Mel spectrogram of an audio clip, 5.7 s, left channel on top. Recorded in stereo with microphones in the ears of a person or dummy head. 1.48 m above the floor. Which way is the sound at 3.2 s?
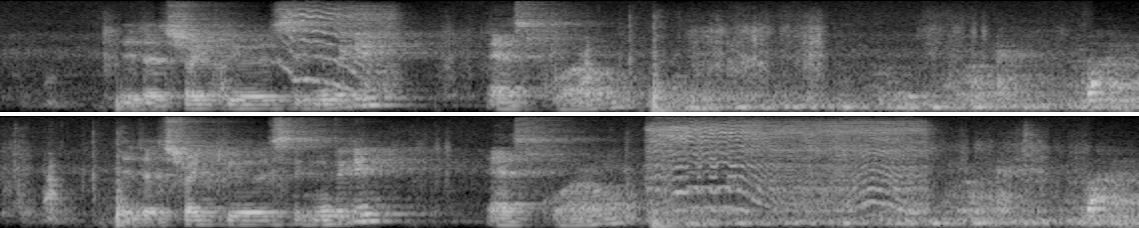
20° right (ahead or behind).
